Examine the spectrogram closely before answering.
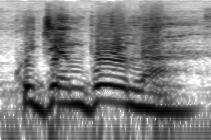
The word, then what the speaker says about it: Kujembola: Okay, if I want to pronounce it the way we pronounce it over there, it's gonna be Kujembola.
